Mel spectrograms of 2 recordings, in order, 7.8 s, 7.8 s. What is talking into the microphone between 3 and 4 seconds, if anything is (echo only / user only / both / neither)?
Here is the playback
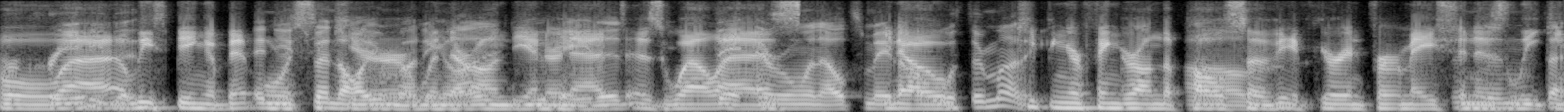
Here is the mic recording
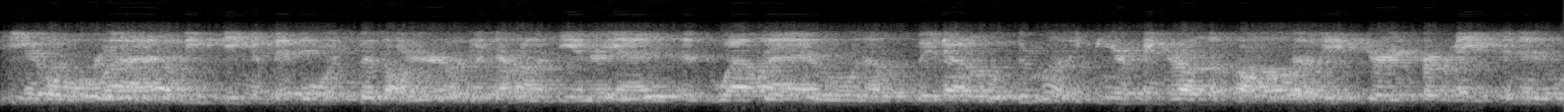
echo only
